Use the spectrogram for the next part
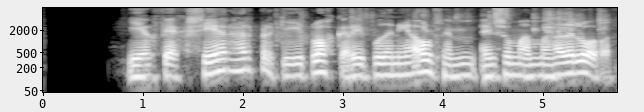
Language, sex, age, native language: Icelandic, male, 20-29, Icelandic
